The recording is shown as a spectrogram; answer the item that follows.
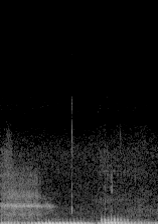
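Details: Female blue bicolour Ragdoll cat purring while in labour in the evening at an Australian breeder's home. Low, throbbing purr that breaks off briefly, then resumes.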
